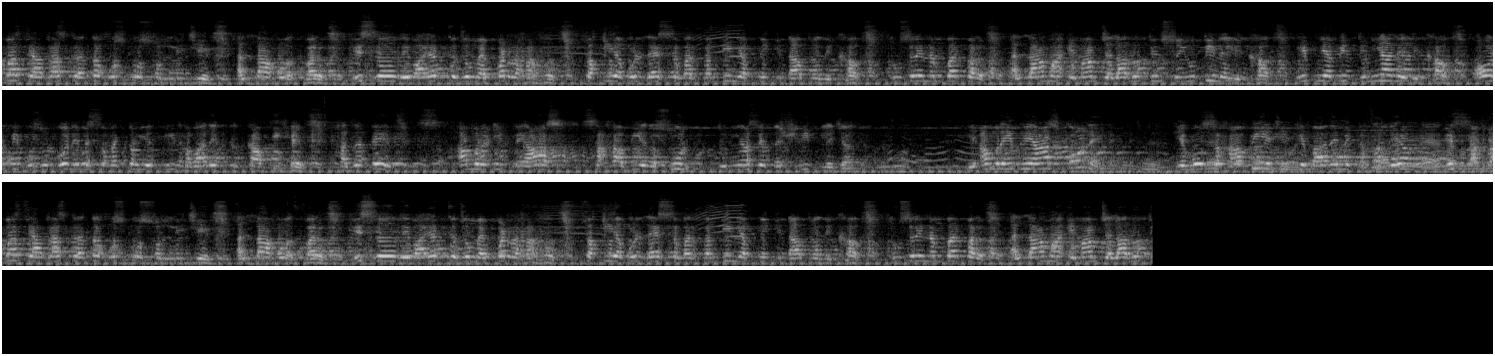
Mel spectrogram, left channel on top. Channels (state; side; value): drops out; right; at 11.5 s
